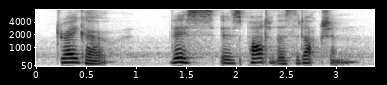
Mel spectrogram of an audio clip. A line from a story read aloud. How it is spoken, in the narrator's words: she said in a low purr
